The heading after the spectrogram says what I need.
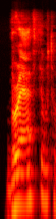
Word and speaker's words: breath: breath부터 보겠습니다.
